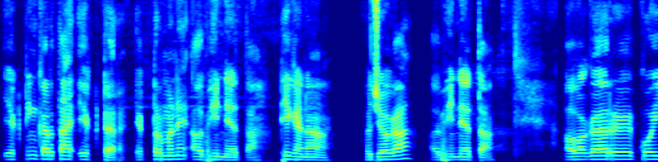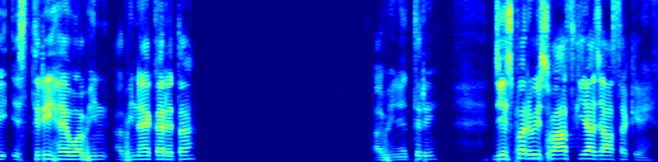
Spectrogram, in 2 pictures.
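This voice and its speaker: A man's voice: on the high side, clear, resonant tone, dry recording, studio quality. Casual Bihari-accented male teacher. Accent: Bihari Hindi. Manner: casual, quizzes students with rhetorical questions. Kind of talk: classroom lecture. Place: classroom with students.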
